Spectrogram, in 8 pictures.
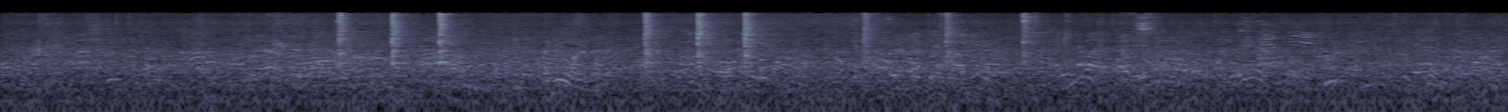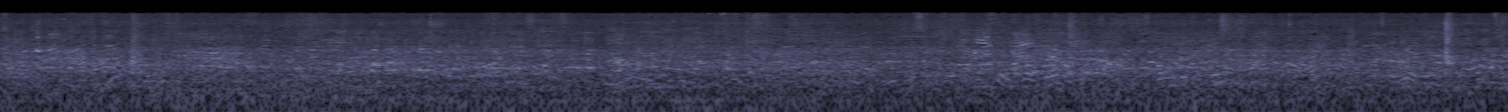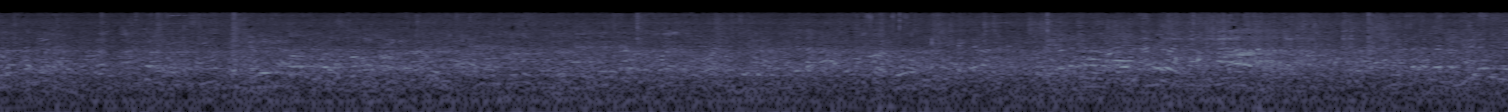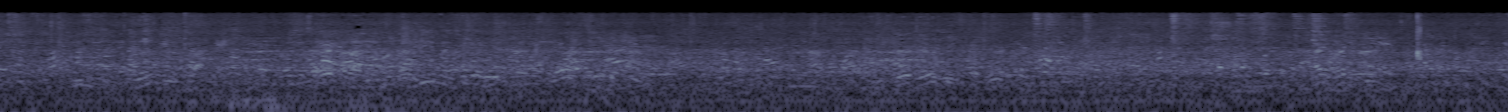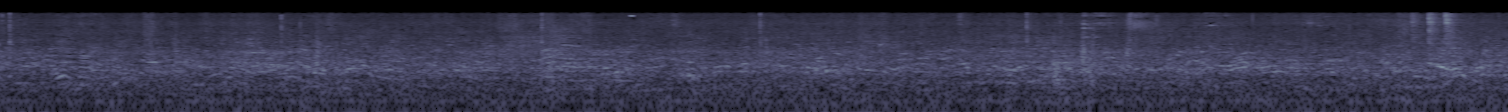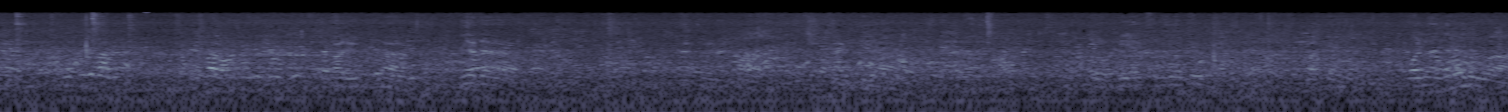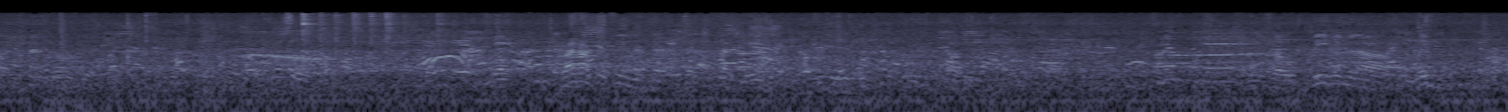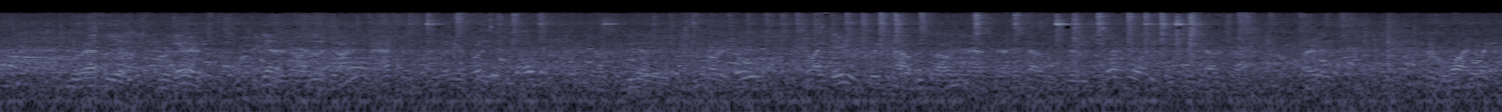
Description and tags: Environmental sounds recorded while sitting on a bench at LAX (Los Angeles International Airport), at lunchtime.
